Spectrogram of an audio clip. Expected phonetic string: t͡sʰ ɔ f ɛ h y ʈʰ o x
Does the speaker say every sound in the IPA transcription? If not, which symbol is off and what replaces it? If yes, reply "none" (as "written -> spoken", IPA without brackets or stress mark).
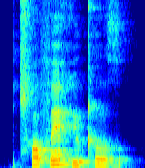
none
